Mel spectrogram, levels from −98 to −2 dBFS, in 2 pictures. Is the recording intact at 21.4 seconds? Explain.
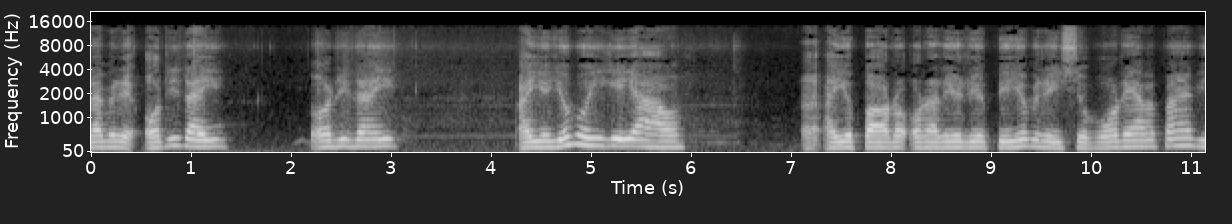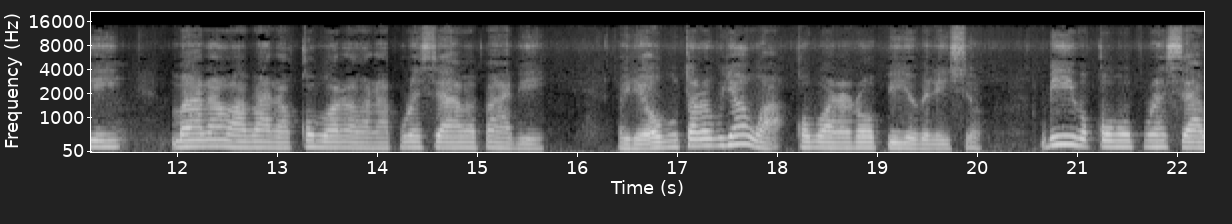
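No. At 21.4 seconds, as throughout the clip, the speech sounds swirly, smeared and hollow, with blurred attacks and nothing above 14 kHz. This is likely generation loss: the audio seems to have been encoded about four times with a lossy codec, in a way that fits a 64 kbit/s AAC-LC chain. Each pass quantised it again on a shifted frame grid, so the noise and spectral holes built up.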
